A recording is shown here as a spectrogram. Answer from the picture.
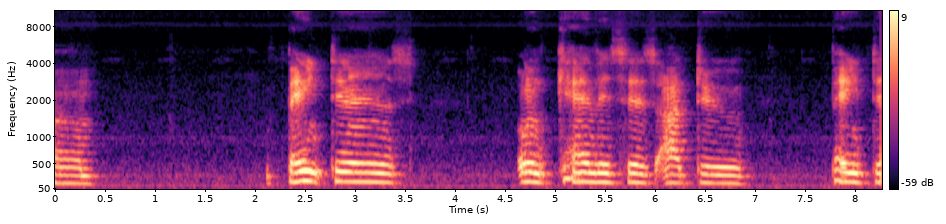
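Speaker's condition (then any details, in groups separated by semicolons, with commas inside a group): Mild cerebral palsy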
